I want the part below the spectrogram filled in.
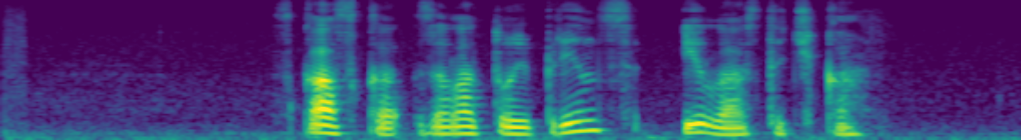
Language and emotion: Russian, neutral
